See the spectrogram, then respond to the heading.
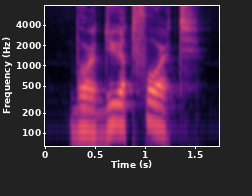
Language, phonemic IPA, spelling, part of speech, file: Dutch, /bɔrˈdyrt ˈvort/, borduurt voort, verb, Nl-borduurt voort.ogg
- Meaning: inflection of voortborduren: 1. second/third-person singular present indicative 2. plural imperative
